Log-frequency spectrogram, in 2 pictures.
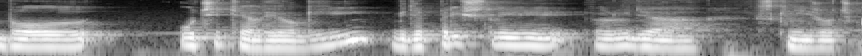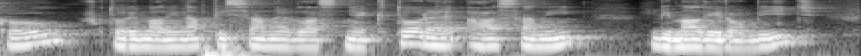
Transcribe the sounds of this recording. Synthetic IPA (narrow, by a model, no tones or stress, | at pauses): bɔl | ut͡ʃicɛljɔɡiɡɟɛpɾiʃliʎuɟɪaskɲiʒɔt͡ʃkɔʊfkt̪ɔɾɛjmalinapiːsanɛːʋlast̪ɲɛkt̪ɔɾɛːʔaːsani | bimaliɾɔbic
